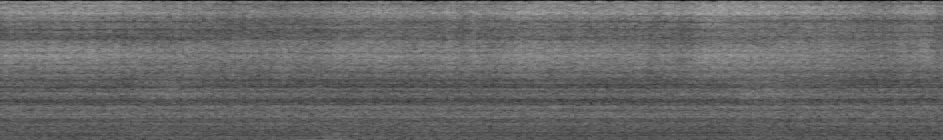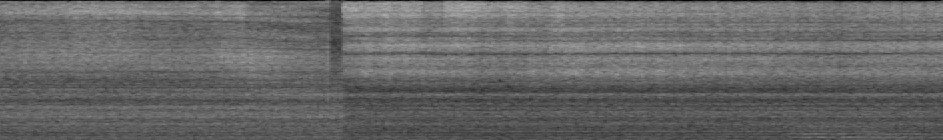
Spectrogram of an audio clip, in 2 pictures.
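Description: TIG welding arc on thin stainless steel, a steady hiss and buzz over a low hum as the bead is run. The high part of the hiss drops away abruptly about six seconds in.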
